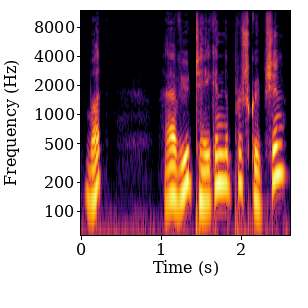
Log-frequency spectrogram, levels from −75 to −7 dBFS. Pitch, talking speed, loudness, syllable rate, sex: 165 Hz, 135 wpm, -16 LUFS, 5.2 syllables/s, male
